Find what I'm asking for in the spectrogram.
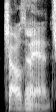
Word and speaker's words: Charles Band: I believe Charles Band, did I say his name right? – Yeah, Charles Band.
